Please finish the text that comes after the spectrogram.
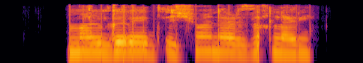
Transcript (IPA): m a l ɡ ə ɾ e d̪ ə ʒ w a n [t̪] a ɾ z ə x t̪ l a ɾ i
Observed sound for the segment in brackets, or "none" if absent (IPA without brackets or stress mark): d̪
